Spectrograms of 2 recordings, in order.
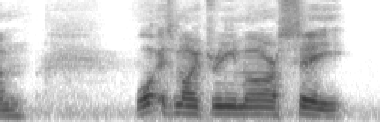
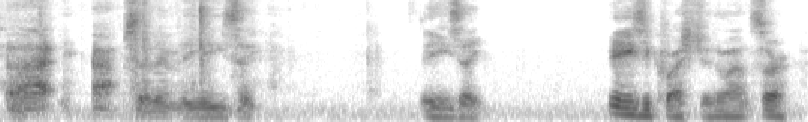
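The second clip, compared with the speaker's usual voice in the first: low and soft; 5 semitones lower, 10 dB quieter than usual. Real, not acted. Emphatic easy answer, dropped voice.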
